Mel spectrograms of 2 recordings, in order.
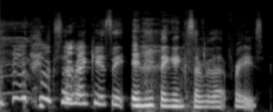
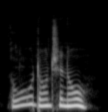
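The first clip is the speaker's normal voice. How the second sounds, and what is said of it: Put-on Upper Midwest accent. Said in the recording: “That was my Michigan accent ... Isn't that more like Minnesota? ... It's supposed to be Minnesota, so I tried.”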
